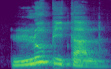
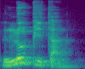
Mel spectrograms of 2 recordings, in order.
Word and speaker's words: l'hôpital: Et c'est la même chose avec le H muet. On va dire l'hôpital, directement. H muet, c'est comme s'il n'y avait pas de H. Donc c'est l'hôpital.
